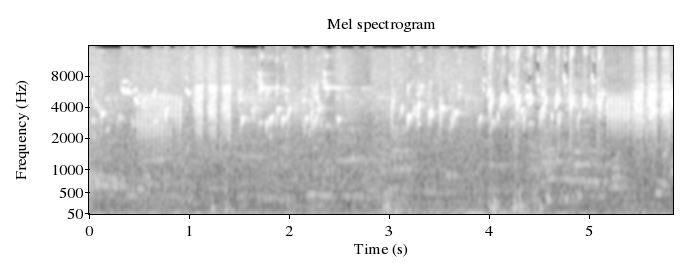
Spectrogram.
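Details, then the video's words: European goldfinch in batbata song, fast twittering notes broken by two dry, buzzy rattles, then a rapid string of evenly spaced high chirps near the end. "بتبتة لو مغناش معها"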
